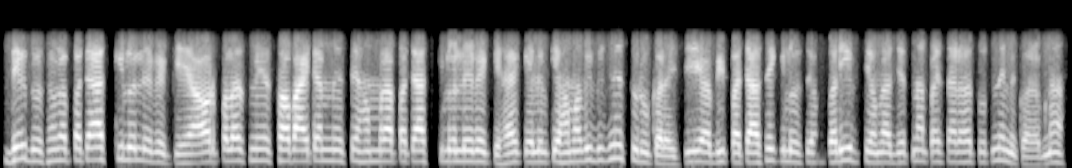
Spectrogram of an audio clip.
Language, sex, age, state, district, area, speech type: Maithili, male, 18-30, Bihar, Muzaffarpur, rural, conversation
